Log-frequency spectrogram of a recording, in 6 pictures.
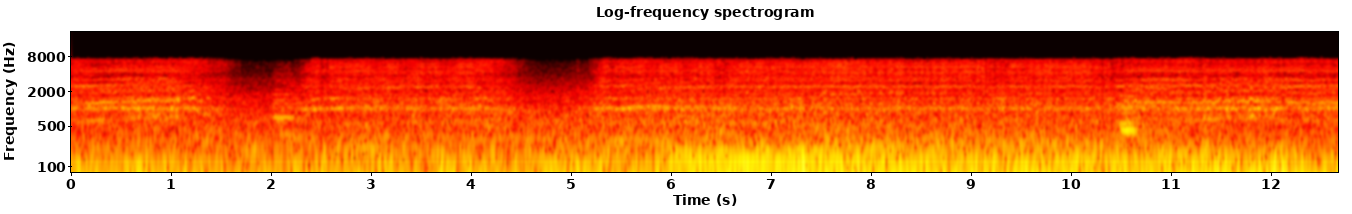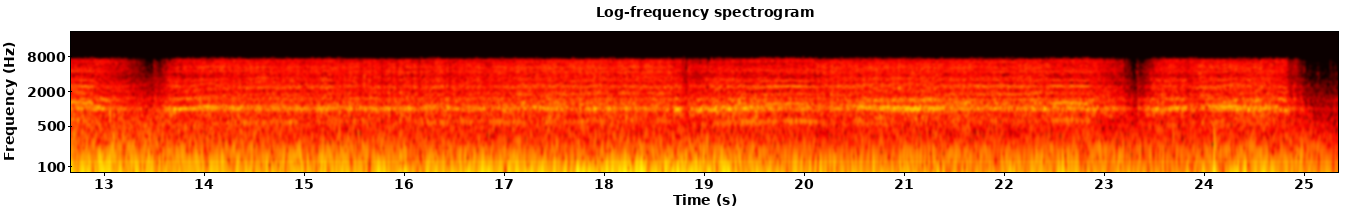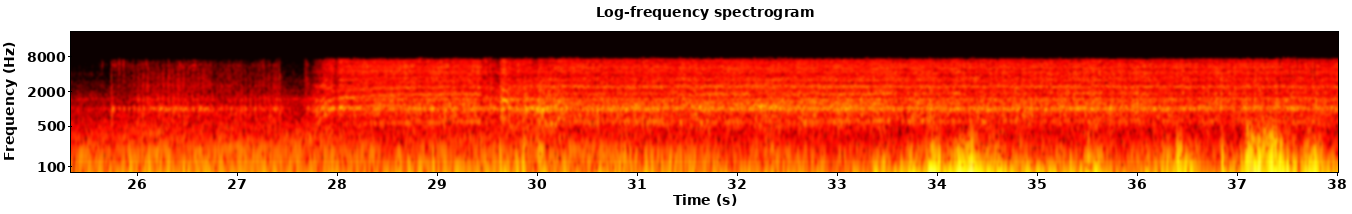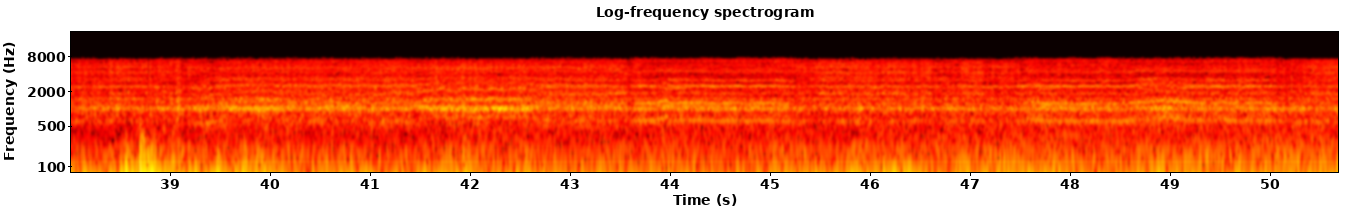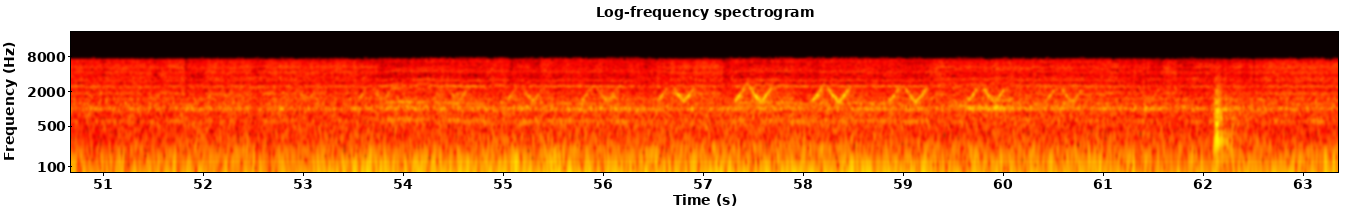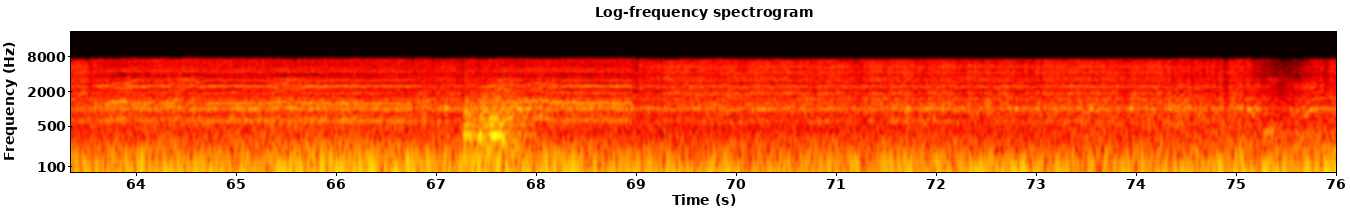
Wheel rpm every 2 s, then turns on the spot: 90, 110, 70, 160, 160, 160, 110, 150, 160, 150, 160, 100, 50, 30, 140, 160, 160, 160, 160, 160, 160, 160, 160, 160, 160, 160, 160, 160, 160, 160, 160, 160, 160, 160, 160, 160, 160, 130.
24-26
